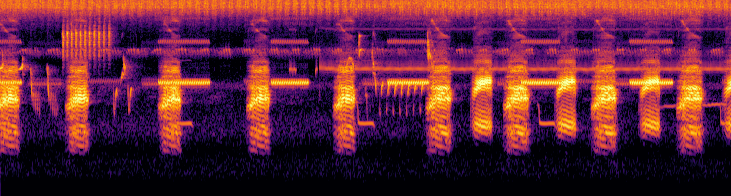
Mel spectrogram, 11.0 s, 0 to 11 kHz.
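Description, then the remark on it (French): Italian tree crickets trill steadily in the background while two male frogs, barely 5 cm long with smooth green skin, give loud, rasping calls about once a second, taking turns in a regular rhythm, each defending its corner of a pond. A nightingale sings far off. No voices. “On entend un rossignol au loin et aussi beaucoup d'insectes comme le grillon d'Italie.”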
